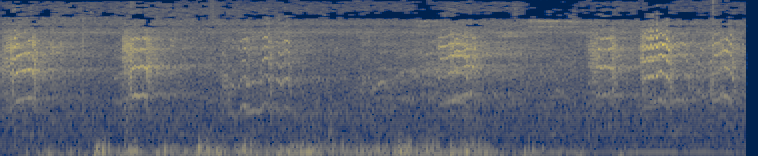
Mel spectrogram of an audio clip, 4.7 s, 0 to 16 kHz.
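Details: Hoatzin at a breeding site in the Orinoco Delta, Venezuela, in August 2013, giving several hoarse, wheezy hissing bursts in under five seconds, over a steady low rumble like wind or a distant motor.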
